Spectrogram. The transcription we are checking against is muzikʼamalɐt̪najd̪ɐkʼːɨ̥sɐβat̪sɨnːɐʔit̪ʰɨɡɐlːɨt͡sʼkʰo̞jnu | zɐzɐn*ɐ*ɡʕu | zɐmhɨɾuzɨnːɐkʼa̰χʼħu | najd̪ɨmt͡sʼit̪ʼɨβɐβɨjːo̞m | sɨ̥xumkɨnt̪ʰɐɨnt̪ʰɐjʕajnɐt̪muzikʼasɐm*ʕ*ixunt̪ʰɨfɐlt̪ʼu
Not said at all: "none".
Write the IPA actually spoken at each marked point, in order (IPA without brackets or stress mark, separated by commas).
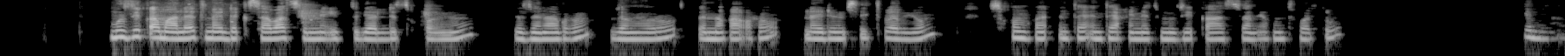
a, ʕ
